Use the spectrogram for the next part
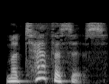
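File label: "metathesis", English, British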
